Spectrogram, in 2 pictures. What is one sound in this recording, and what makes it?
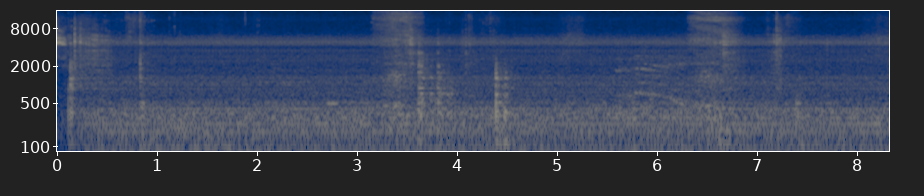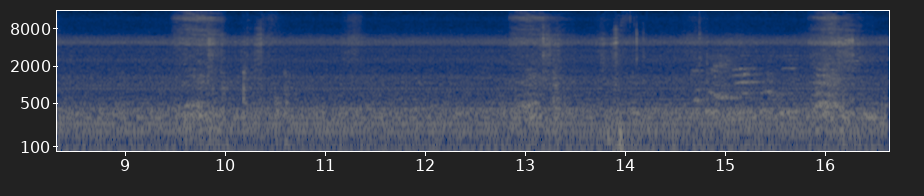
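A pencil scratches across paper in short strokes.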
